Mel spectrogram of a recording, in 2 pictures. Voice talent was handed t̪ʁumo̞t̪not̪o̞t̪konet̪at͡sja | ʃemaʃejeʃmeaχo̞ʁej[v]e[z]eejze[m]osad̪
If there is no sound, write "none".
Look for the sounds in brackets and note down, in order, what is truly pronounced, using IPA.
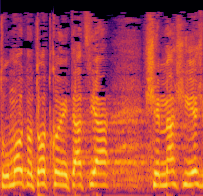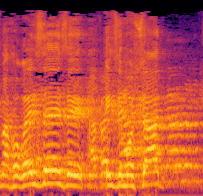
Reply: z, z, m

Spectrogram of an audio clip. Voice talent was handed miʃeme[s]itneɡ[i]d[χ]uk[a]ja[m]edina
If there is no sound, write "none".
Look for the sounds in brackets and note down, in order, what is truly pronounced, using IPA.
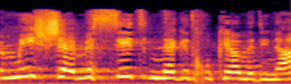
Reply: s, e, χ, e, m

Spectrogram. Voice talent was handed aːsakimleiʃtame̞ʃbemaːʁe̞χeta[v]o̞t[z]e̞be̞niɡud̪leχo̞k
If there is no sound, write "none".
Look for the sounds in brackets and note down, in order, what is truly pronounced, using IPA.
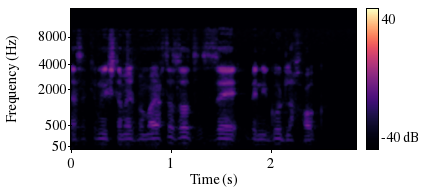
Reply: z, z

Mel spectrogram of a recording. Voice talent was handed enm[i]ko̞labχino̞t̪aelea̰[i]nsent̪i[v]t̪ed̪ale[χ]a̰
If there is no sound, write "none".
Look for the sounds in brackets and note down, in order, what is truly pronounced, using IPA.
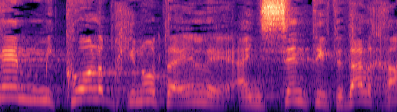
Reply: i, i, v, χ

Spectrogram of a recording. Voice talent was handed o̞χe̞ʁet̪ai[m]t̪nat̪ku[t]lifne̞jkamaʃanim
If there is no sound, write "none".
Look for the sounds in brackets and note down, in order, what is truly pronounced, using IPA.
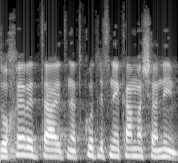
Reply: none, t

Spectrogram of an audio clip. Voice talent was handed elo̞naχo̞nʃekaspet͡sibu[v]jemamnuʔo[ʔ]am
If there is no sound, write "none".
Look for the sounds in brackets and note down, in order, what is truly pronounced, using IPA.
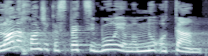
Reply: ʁ, t

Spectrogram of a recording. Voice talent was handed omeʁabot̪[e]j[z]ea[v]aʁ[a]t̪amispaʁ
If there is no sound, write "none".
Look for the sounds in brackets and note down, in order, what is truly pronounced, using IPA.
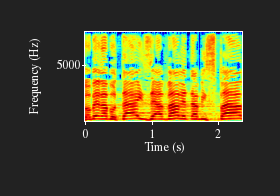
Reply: a, z, v, e

